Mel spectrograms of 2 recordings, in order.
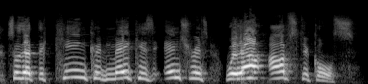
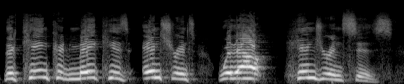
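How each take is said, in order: First: Said in the usual way. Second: "without hindrances" stretched out slowly, word by word; slow down and lean on "without hindrances"; slow emphatic repeat. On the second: Acted.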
